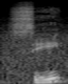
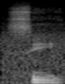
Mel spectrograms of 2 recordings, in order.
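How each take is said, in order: First: The pitch starts low and rises slightly. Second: The pitch stays level in the middle. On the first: "low rising" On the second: "mid flat tone"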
